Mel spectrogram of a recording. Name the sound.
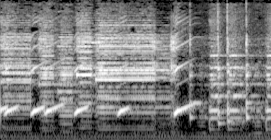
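video game theme music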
